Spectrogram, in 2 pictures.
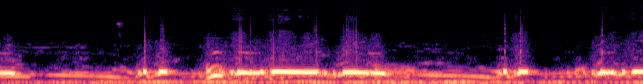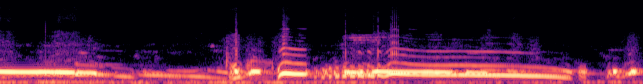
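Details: Local red-eyed dove used as a lure call to prompt other doves to answer, recorded on the eve of Jumat Kliwon: a run of repeated low rolling coos with a long, bending, drawn-out note near the end. Faint regular ticking underneath.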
